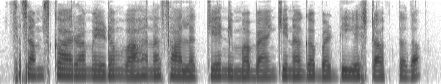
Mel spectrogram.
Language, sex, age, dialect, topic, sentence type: Kannada, female, 18-24, Central, banking, question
